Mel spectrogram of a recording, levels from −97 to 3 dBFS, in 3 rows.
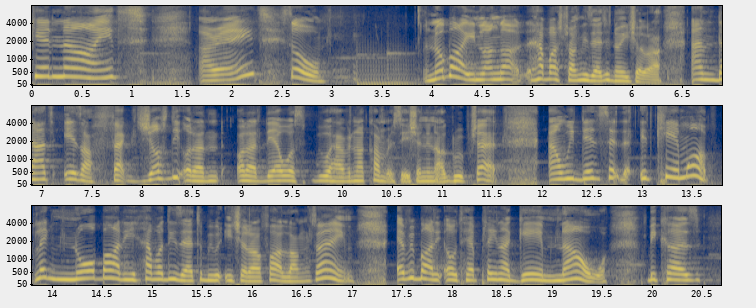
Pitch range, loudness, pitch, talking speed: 185-255 Hz, -18 LUFS, 220 Hz, 190 wpm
